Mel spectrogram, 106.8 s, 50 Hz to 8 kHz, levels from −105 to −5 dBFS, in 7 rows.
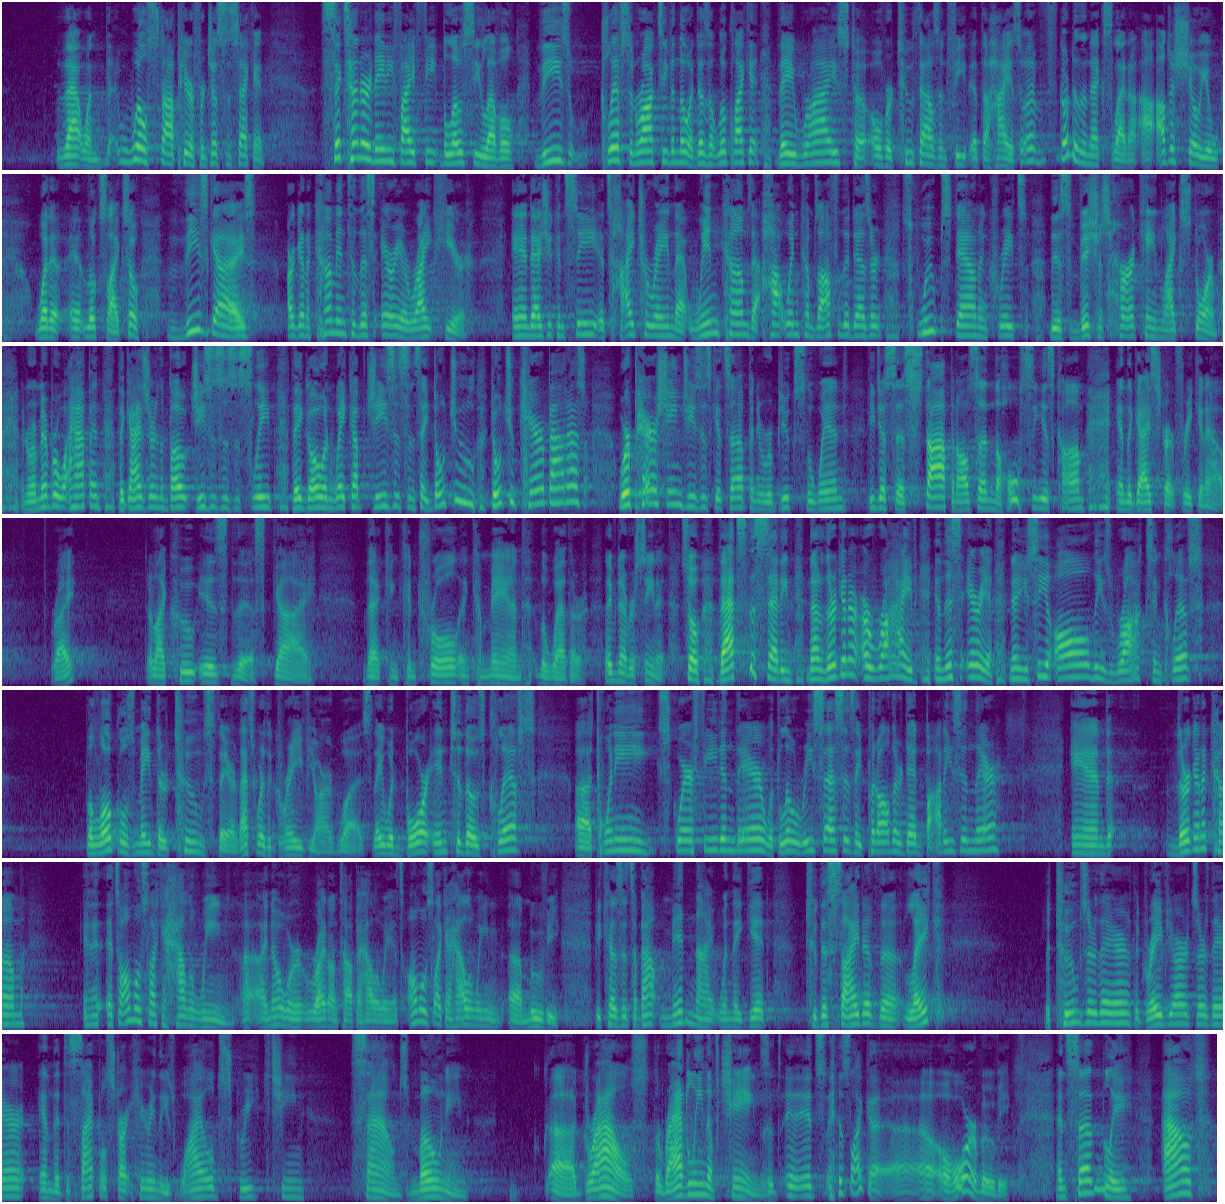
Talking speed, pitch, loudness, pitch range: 165 wpm, 165 Hz, -35 LUFS, 145-185 Hz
